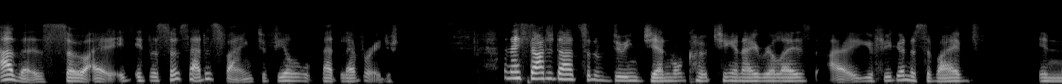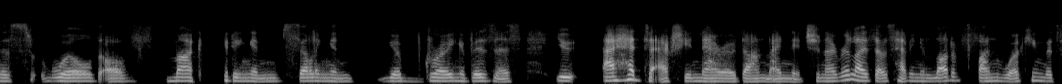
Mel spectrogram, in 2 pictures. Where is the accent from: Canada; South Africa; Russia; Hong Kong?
South Africa; moved away as an adult; also born or lived in Santa Monica, California; now in United States; I probably wasn't born in this country. In fact, I was. I was born in South Africa, came here as a young physician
